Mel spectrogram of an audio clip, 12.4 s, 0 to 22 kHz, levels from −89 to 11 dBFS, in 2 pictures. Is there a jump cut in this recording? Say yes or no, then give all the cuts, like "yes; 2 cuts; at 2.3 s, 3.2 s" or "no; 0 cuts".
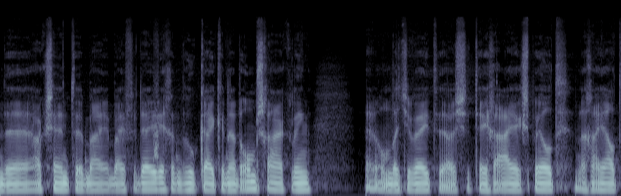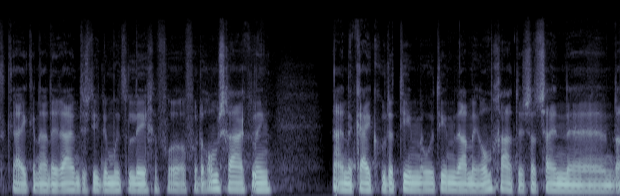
yes; 1 cut; at 10.4 s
